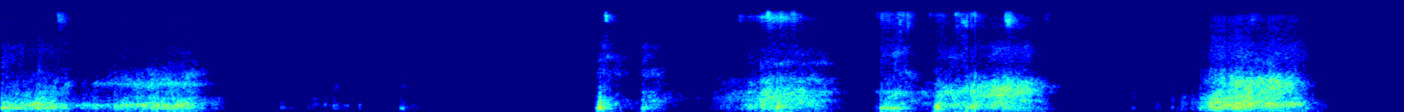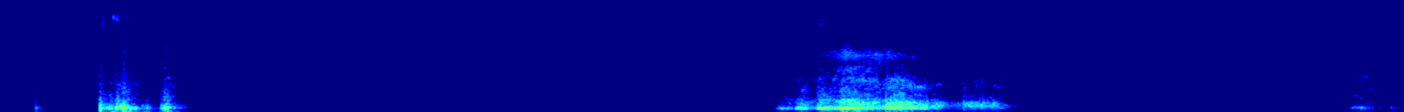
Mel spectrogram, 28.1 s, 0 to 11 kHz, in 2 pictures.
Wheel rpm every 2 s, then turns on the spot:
0, 0, 0, 0, 0, 0, 0, 0, 0, 0, 0, 0, 0, 0.
none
